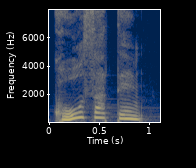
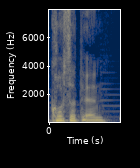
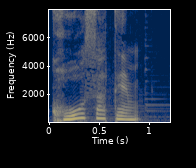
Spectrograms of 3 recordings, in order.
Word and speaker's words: 交差点: 交差点. 交差点. – So this first 交 is a long O. – Yeah. – Not 交差点. – No. 交差点。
